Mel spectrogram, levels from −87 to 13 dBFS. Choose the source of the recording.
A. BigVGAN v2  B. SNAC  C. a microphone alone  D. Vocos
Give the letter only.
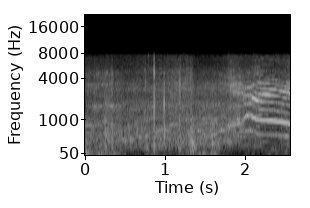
B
